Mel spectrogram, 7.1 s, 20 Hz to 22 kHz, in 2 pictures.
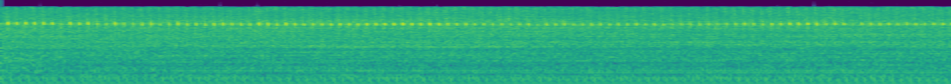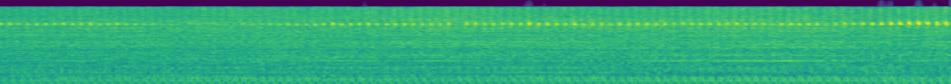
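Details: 2003 John Deere X485 garden tractor, 25 hp liquid-cooled Kawasaki EFI engine, about 660 hours, fuel pump just replaced: steady, even twin-cylinder drone at constant speed with a faint high whine, no misses or knocks; normal running.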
